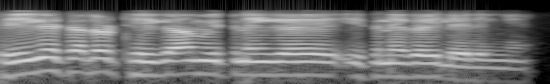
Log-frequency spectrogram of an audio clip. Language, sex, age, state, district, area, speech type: Urdu, male, 18-30, Delhi, East Delhi, rural, conversation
